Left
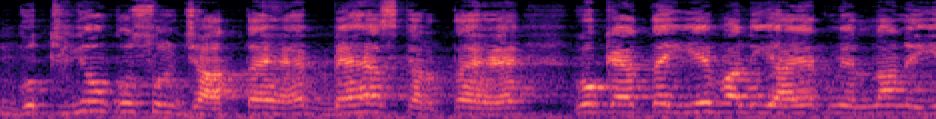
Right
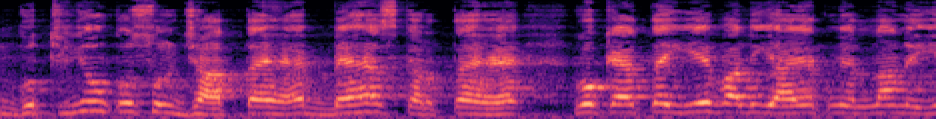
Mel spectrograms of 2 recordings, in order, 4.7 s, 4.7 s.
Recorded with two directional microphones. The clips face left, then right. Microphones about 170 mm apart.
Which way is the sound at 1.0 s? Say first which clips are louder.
Right 4 dB; 35° right (ahead or behind).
